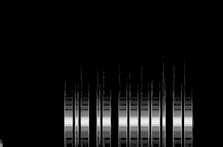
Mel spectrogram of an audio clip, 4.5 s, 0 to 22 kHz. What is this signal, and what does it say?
Morse code, heard as a keyed tone, about 23 wpm, 700 Hz. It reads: KA9M
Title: USA Call Signs - 4 Characters - 3x Character Spacing - 22wpm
